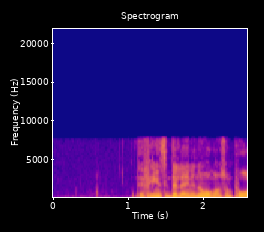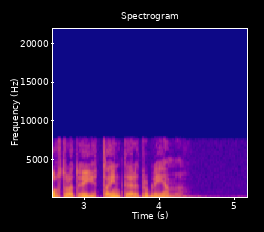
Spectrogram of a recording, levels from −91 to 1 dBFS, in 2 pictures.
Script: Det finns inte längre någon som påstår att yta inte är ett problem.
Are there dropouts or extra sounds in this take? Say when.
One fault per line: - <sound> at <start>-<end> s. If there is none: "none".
none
